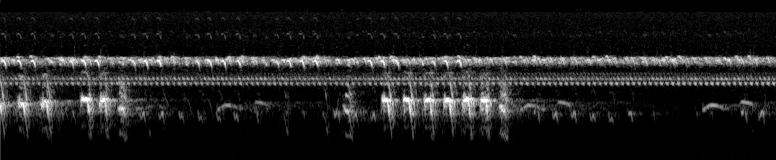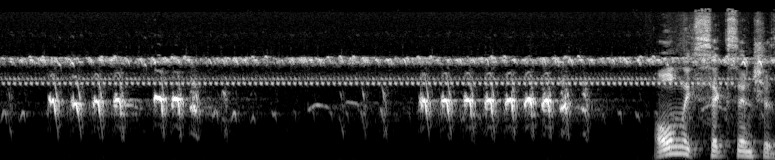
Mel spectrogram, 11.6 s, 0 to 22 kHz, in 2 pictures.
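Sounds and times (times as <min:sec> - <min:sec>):
elf owl calling from saguaro cactus nest hole in Sonoran Desert: 0:00.0 - 0:01.1, 0:02.5 - 0:04.3, 0:05.6 - 0:07.6, 0:08.3 - 0:10.3
high-pitched drone of night insects in Sonoran Desert: 0:00.0 - 0:11.6
speech: 0:10.8 - 0:11.6.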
